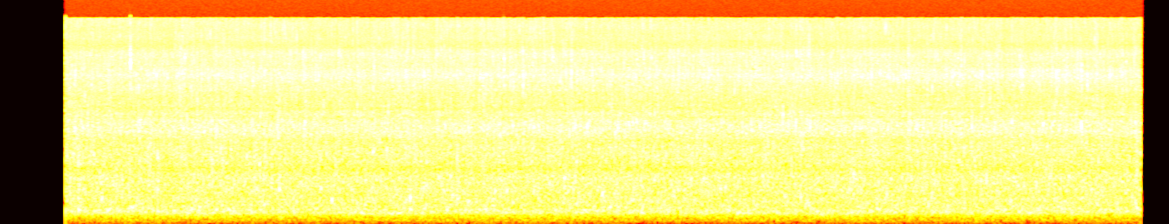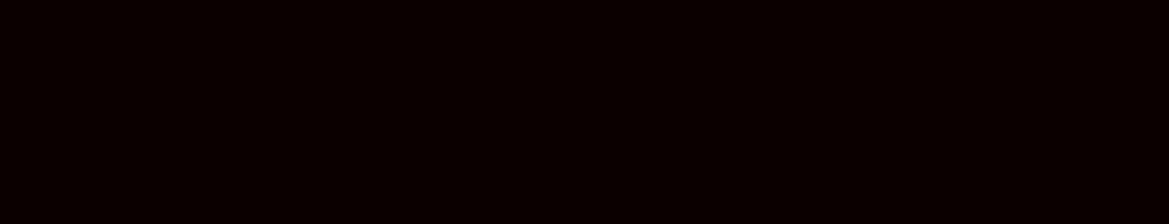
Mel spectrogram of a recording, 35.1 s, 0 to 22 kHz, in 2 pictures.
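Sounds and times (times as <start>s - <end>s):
creek water flowing: 1.0s - 17.1s.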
